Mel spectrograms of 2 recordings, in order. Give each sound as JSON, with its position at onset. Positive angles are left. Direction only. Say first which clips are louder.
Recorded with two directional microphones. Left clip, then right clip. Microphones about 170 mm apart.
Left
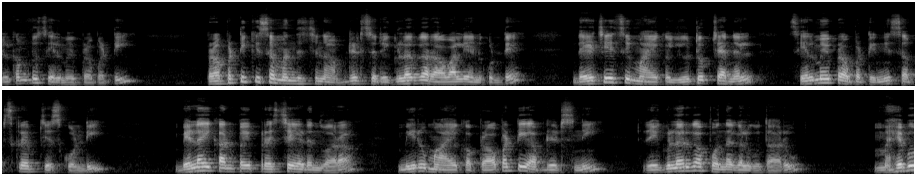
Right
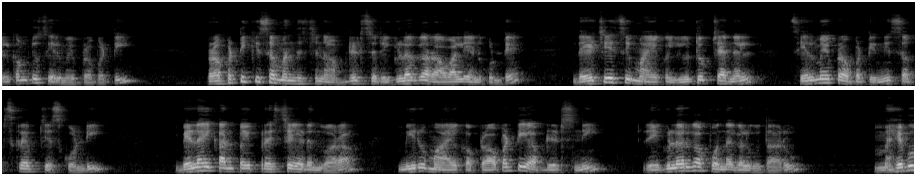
{"t": 0.1, "sound": "speech", "louder": "left 3 dB", "side_deg": 35}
